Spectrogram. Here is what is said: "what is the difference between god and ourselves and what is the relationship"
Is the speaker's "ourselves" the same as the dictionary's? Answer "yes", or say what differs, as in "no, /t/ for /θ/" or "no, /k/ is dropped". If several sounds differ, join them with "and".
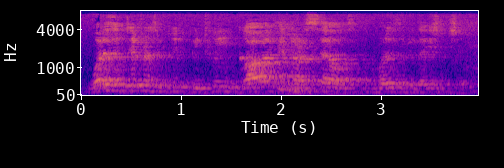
yes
